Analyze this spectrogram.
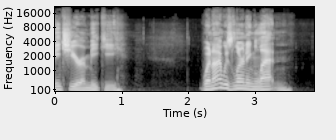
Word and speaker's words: amici: I said amici because that's the Italian or the church Latin pronunciation, but I think actually it's probably amici.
